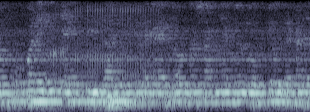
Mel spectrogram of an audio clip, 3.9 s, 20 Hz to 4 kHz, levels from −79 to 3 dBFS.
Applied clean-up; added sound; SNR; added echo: none; Burping, eructation; 20 dB; reverberation time 1.2 s.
